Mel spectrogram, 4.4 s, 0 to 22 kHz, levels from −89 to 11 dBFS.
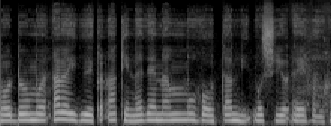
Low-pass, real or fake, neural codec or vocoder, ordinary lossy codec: none; fake; codec, 44.1 kHz, 1.7 kbps, Pupu-Codec; none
